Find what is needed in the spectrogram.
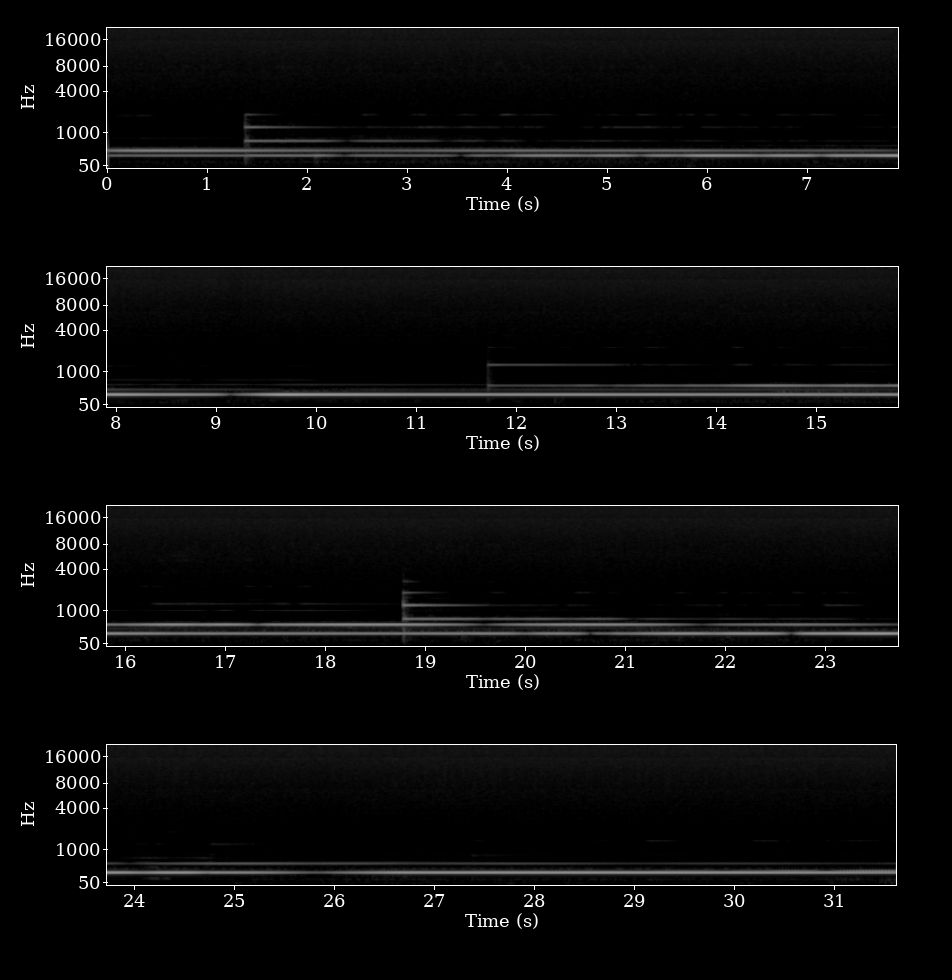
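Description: Recorded singing bowl music: several bowls ring in long, steady, overlapping tones. Fresh strikes add higher tones three times, about a second and a half in, about twelve seconds in and near nineteen seconds, each fading slowly.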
